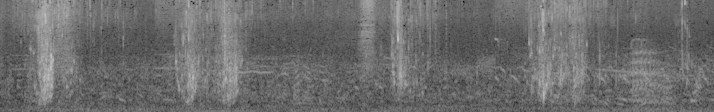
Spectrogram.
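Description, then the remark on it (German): Small, gentle Baltic Sea waves lap softly onto the beach at Travemünde on a very windless day, with a handful of quiet, washing splashes arriving every two to three seconds over a calm, low background. “So klingt es, wenn die Ostseewellen so ganz sanft an den Strand von Travemünde schlagen.”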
